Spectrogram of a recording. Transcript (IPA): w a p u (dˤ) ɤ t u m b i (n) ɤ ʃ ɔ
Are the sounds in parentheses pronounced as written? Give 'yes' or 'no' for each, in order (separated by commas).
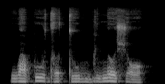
no, yes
